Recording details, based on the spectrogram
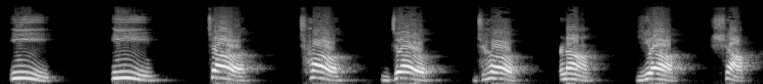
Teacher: तालव्य वर्णा यानी इनको तालु से बोला जाता है। ई तो जीभ को देखो दोनों साइड से वह टच होती है।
